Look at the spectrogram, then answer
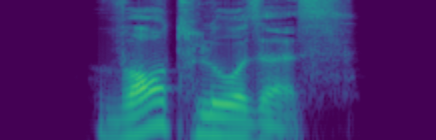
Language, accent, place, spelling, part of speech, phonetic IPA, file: German, Germany, Berlin, wortloses, adjective, [ˈvɔʁtloːzəs], De-wortloses.ogg
- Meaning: strong/mixed nominative/accusative neuter singular of wortlos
